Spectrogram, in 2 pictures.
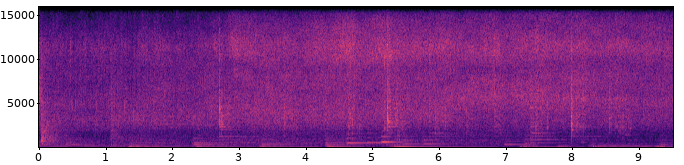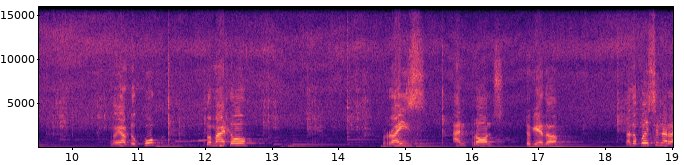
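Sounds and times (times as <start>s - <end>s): rice and prawns sizzling in pan: 0.0s - 19.0s
metal spatula scraping pan: 2.6s - 3.8s, 6.8s - 10.7s, 12.8s - 14.6s.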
